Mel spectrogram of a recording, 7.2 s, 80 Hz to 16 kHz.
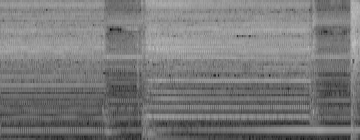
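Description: Yilmaz KP120 corner-crimping press running its electric-motor hydraulic pump: a steady hum with a whine, which gets louder about three seconds in. A short hiss comes near the end.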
